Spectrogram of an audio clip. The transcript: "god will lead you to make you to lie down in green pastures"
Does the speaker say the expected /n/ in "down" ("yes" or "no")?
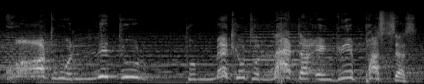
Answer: no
